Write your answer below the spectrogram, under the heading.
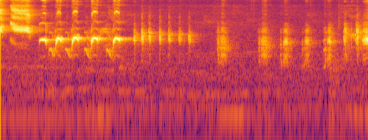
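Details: Moulting Chinese hwamei, eyes the colour of mung beans, gives five bright upslurred whistles in quick series, then a fast trill and scattered sharp chips with short pauses.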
